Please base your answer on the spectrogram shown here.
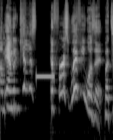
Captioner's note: beep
